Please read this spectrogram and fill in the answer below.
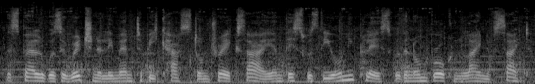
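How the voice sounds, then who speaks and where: Low-voiced, stoic woman guide, played by an actress. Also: fairly even intonation, brisk, music in the background, close to an everyday voice. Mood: grave. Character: stoic, world-weary woman guide of a dwindling tribe. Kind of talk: video game cutscene acting.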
